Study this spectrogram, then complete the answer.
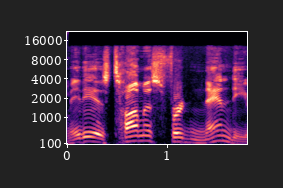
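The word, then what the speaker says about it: Ferdinandi: Electronics and Appliances so what is the correct pronunciation of the last name it is Thomas ferdinandy right yes hey I finally got it f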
